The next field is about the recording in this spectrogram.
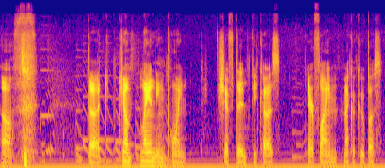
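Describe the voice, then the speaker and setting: Male game streamer, Japanese first language; deep, very bright and forceful tone, relaxed self-correcting chatter over faint game music. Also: drawn-out words, long pauses. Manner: easygoing, chuckles often, self-correcting. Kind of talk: casual gameplay commentary, reading chat.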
